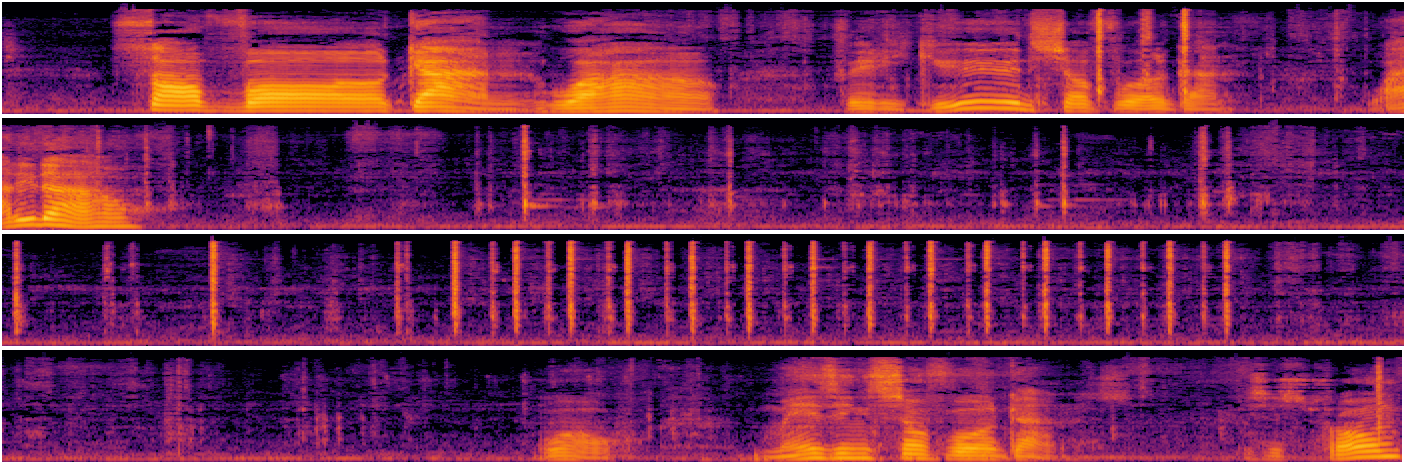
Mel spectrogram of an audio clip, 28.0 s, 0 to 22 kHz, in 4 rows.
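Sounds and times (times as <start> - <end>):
faint low hum: 0.0 - 28.0
toy gun plastic clicks: 16.0 - 20.3.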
